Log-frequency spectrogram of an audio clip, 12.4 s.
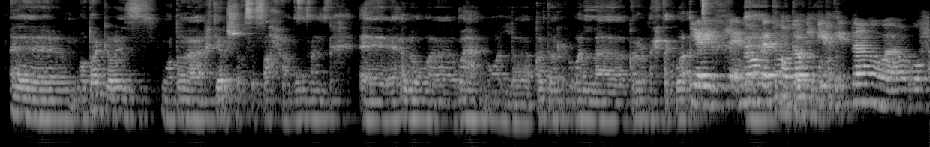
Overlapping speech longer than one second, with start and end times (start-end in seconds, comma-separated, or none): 9.9-11.2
